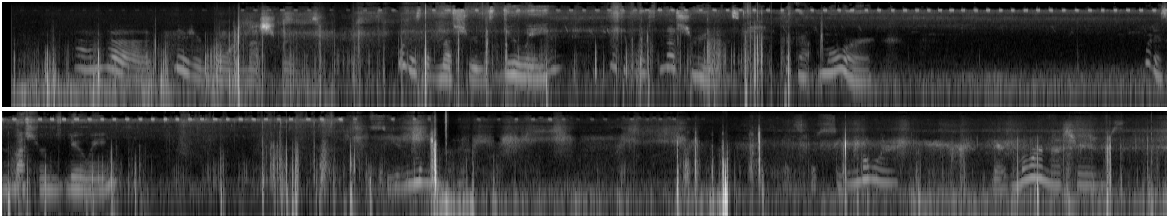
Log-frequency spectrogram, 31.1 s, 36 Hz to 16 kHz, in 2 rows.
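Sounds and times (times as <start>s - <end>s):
insect chirping in even pulses: 3.2s - 24.8s
low rumble: 20.6s - 22.3s.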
